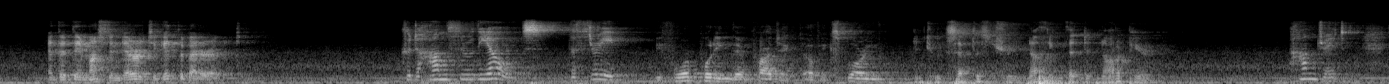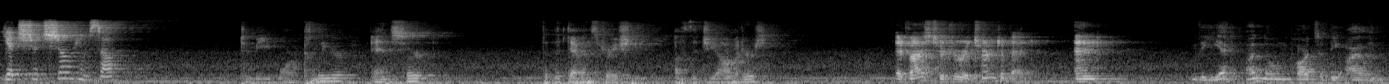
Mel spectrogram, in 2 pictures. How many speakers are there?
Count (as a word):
four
